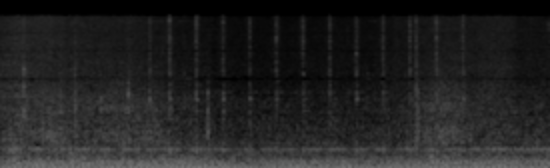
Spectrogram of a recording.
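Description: Steady low hum inside a car, with a run of quick, faint, even ticks through the middle, several a second.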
